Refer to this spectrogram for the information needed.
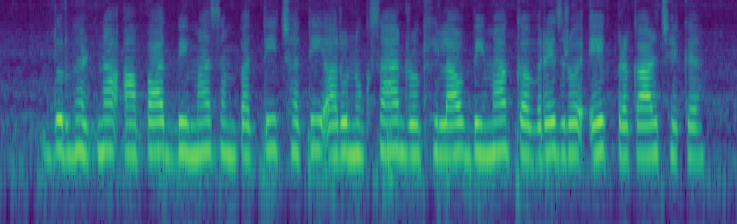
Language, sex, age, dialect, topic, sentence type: Maithili, female, 60-100, Angika, banking, statement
